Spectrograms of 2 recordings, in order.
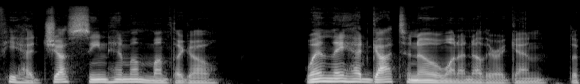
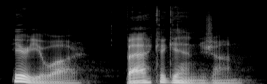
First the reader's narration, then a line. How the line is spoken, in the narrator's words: the old man, all a tremble, said in his calm tone, which he never lost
